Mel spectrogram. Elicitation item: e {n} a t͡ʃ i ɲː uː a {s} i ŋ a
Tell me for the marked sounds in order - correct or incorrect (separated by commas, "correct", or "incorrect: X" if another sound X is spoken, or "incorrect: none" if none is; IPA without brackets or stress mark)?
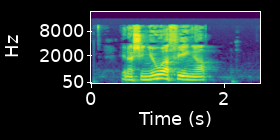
correct, incorrect: f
